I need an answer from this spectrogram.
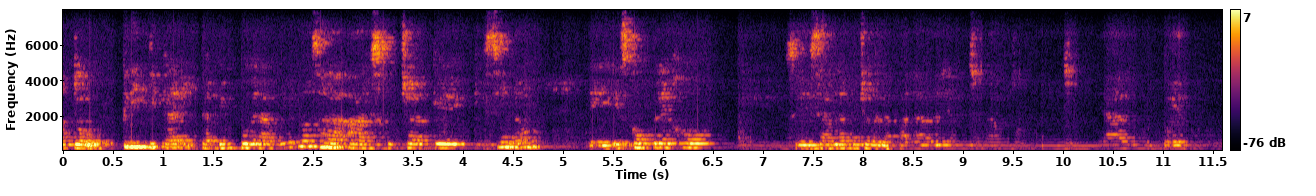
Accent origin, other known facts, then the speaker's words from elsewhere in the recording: Valle de Chalco, State of Mexico, Mexico; vengo del Estado de México, del Valle de Chalco.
